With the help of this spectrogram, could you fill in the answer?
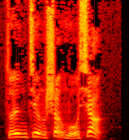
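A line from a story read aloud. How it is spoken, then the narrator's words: Shouting. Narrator (Chinese): 杰克叫喊起来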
